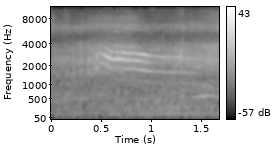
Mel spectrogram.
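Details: Cat meowing while being fed by hand, food also shared with a dog; a short high, thin meow rising then holding level, over low background rumble and a man's calm voice nearby.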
